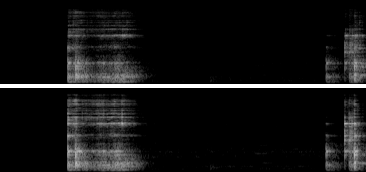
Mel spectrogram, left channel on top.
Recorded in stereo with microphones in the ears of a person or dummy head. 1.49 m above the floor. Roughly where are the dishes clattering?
Right.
